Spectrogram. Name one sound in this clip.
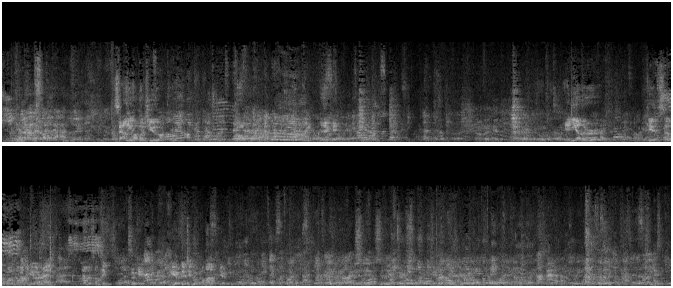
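A man speaks with animation into a microphone, heard through loudspeakers in a room.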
